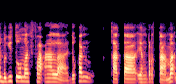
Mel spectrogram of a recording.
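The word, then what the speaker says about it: فعل: Jadi cara bacanya begitu Mas, fa'ala.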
